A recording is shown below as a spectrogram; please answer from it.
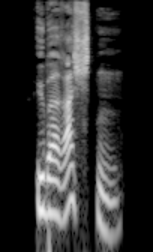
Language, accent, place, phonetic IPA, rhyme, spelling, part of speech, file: German, Germany, Berlin, [yːbɐˈʁaʃtn̩], -aʃtn̩, überraschten, adjective / verb, De-überraschten.ogg
- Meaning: inflection of überraschen: 1. first/third-person plural preterite 2. first/third-person plural subjunctive II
